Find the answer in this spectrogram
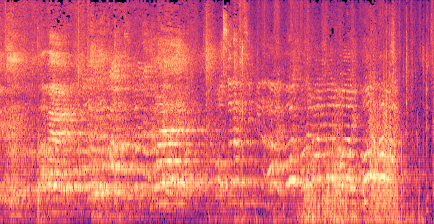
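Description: Several voices shouting encouragement, echoing in a large hall. Heavy thumps come near the end.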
